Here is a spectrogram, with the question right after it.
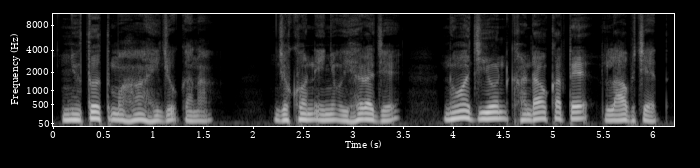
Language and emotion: Santali, sad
